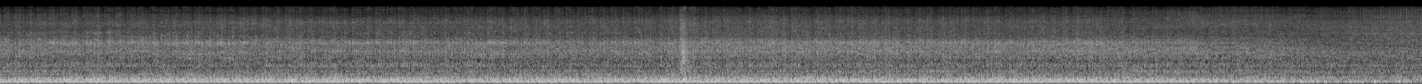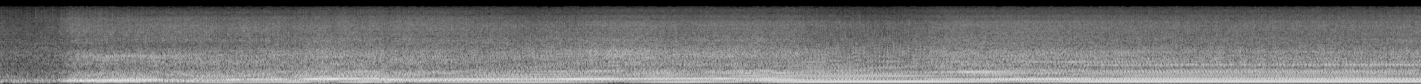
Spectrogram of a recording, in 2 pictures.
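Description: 347 small-block Ford V8 stroker in a Ford Ranger trophy truck, running on a chassis dyno. It runs steadily at a low speed, then about fifteen seconds in it is suddenly brought up much louder, its pitch climbing over a few seconds and then holding steady at a higher speed.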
